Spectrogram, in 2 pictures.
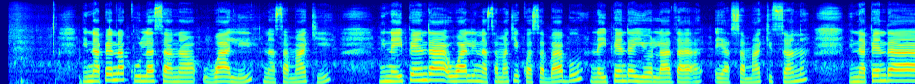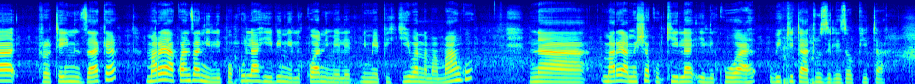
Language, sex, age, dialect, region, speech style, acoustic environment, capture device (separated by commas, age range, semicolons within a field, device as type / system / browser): Swahili, female, 25-34, Kenya - Nairobi Sheng-influenced, Kenya, happy, traffic, mobile / Linux / Chrome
